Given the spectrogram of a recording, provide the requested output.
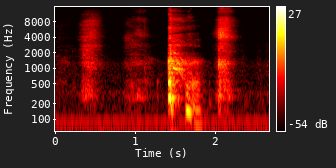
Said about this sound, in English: But yeah, excuse me for a sec, guys. I think I got a sneeze. Typical night. Wouldn't be a podcast without some sneezing and some hay fever, so.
